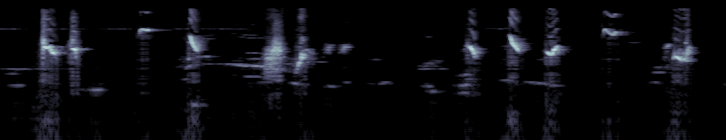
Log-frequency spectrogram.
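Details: Golden-fronted leafbird in varied song: a quick jumble of sharp slurred chirps, high thin whistles and short buzzy notes in irregular bursts, with brief pauses between phrases.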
